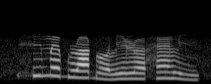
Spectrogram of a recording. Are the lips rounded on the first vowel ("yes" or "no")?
no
